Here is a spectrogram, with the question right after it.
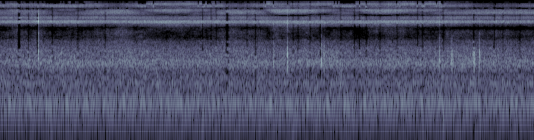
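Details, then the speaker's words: Endoscopic microsuction removing wet clay/mud-consistency ear wax from an adult client's ear canal: steady loud hissing roar with occasional small clicks and crackles. Ear wax microsuction noise. "it's a bit uncomfortable and it can make a very loud noise and you vacuum it it's not blocking you it at all"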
